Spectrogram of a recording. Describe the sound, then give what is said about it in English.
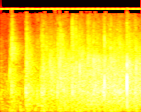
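An audience applauds the president with steady, many-handed clapping. It is fairly soft and dense, with a few sharper claps standing out. “The president waited for the applause to settle”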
